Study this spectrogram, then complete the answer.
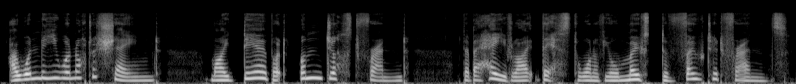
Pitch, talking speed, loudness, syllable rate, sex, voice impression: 215 Hz, 165 wpm, -19 LUFS, 4.9 syllables/s, female, very feminine, thin, tensed, slightly powerful, slightly bright, hard, clear, very fluent, slightly raspy, slightly cool, intellectual, refreshing, sincere, slightly calm, slightly friendly, slightly reassuring, very unique, slightly elegant, wild, slightly sweet, very lively, strict, very intense, sharp, slightly light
